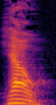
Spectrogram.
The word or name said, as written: hiaw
